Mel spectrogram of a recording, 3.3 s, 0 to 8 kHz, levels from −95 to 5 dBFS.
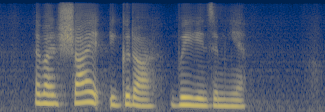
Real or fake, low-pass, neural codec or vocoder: fake; 7.2 kHz; codec, 16 kHz, 0.2 kbps, FocalCodec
